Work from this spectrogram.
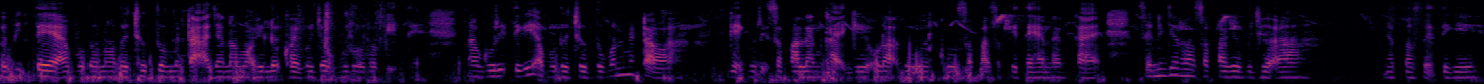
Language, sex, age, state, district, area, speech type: Santali, female, 45-60, West Bengal, Uttar Dinajpur, rural, spontaneous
